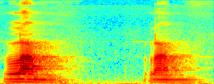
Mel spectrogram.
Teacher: bunyi ini keluar dari tepi lidah kiri maupun kanan sehingga penghabisan ujung lidah serta menempati dengan langit-langit mulut atas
